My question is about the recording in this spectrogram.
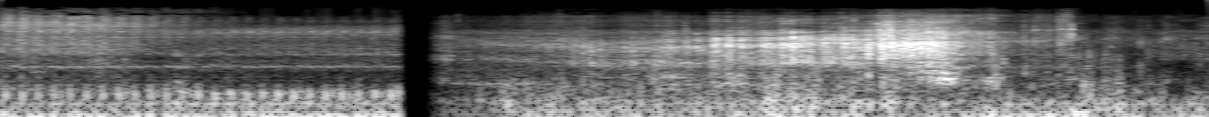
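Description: Adventure motorcycle engine running steadily while riding along a dirt track, with wind rushing over the microphone. The sound cuts out for an instant about two seconds in. It picks up again, and a rushing hiss swells and fades near the middle.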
